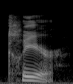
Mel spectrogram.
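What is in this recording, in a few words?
american english "clear"; [kʰʟ̥i:ɻ]; amerikansk engelsk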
